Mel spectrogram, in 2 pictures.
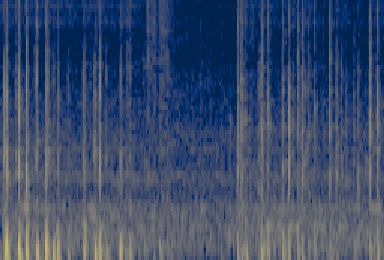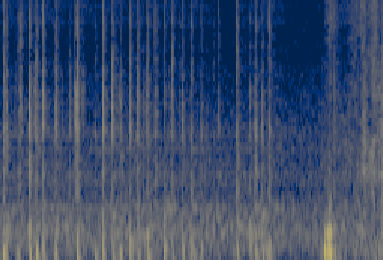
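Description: Fingertip and fingernail tapping on small handheld objects, a stitched wallet and a clear plastic case, close to a microphone. A run of quick, sharp taps is followed by a short pause, then lighter rapid tapping, and a duller, louder thump near the end.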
